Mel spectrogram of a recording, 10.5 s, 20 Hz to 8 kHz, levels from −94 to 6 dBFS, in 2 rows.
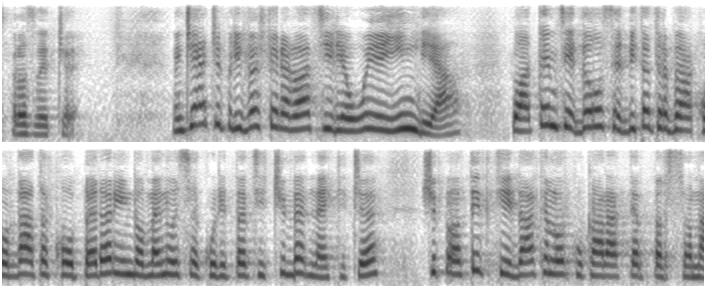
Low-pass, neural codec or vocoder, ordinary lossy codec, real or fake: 7.2 kHz; codec, 16 kHz, 1 kbps, FunCodec, trained on Chinese and English, 50 frames a second; none; fake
